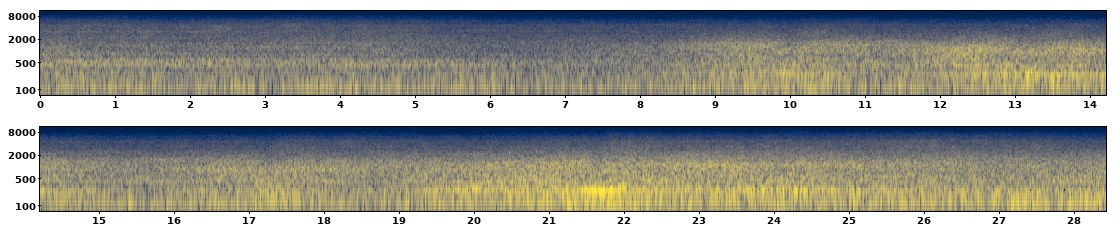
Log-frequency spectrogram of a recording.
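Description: Passenger jet engine noise: a steady rushing sound that slowly swells and eases.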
